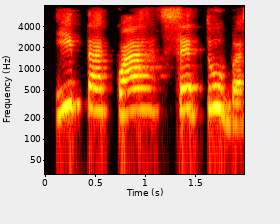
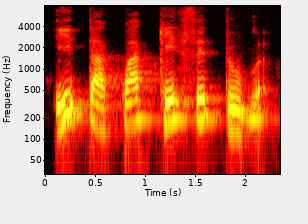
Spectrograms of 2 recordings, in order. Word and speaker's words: Itaquaquecetuba: Itaquacetuba. Acertei? Errado. Errado. Qual é o nome? Então eu anotei errado aqui. É Fala aí para nós. Ita... Itaquaquecetuba. Itaquaquecetuba. Ah, sim, agora sim.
